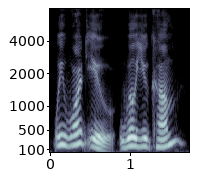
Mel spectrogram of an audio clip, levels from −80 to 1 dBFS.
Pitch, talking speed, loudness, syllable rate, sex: 175 Hz, 205 wpm, -16 LUFS, 3.7 syllables/s, male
